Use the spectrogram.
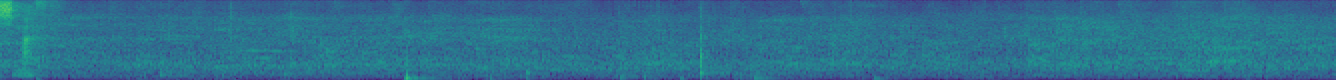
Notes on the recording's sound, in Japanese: FM FESTIVAL 2012。１回限りの公開授業。TOKYO FM ホールで行なわれた。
